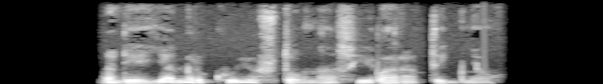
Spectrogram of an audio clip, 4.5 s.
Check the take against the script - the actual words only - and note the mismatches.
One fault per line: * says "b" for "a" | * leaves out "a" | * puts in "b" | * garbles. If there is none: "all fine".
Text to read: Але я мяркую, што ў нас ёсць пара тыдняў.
* leaves out "ёсць"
